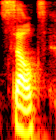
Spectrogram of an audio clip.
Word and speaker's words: Celt: that yeah so um a lot of people think it's pronounced celt but it's actually pronounced selt and it's an acronym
